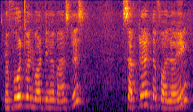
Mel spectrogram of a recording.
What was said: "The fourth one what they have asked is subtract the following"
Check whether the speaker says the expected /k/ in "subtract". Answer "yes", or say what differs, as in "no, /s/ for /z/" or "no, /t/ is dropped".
no, /k/ is dropped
